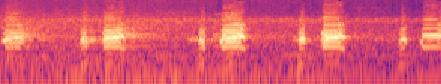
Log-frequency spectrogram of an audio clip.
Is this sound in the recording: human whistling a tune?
no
